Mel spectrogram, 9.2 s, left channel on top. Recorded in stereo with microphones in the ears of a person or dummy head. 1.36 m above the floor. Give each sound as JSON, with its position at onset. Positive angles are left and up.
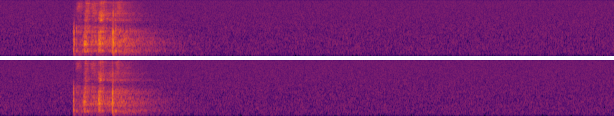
{"t": 1.1, "sound": "writing", "side_deg": -30, "distance_m": 3.5}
